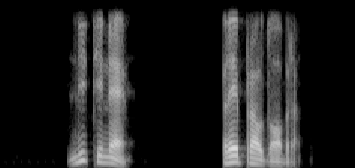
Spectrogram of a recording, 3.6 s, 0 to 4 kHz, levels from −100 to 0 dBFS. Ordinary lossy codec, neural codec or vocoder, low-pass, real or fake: none; codec, 16 kHz, 8 kbps, FunCodec, trained on LibriTTS, 25 frames a second; 3.6 kHz; fake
